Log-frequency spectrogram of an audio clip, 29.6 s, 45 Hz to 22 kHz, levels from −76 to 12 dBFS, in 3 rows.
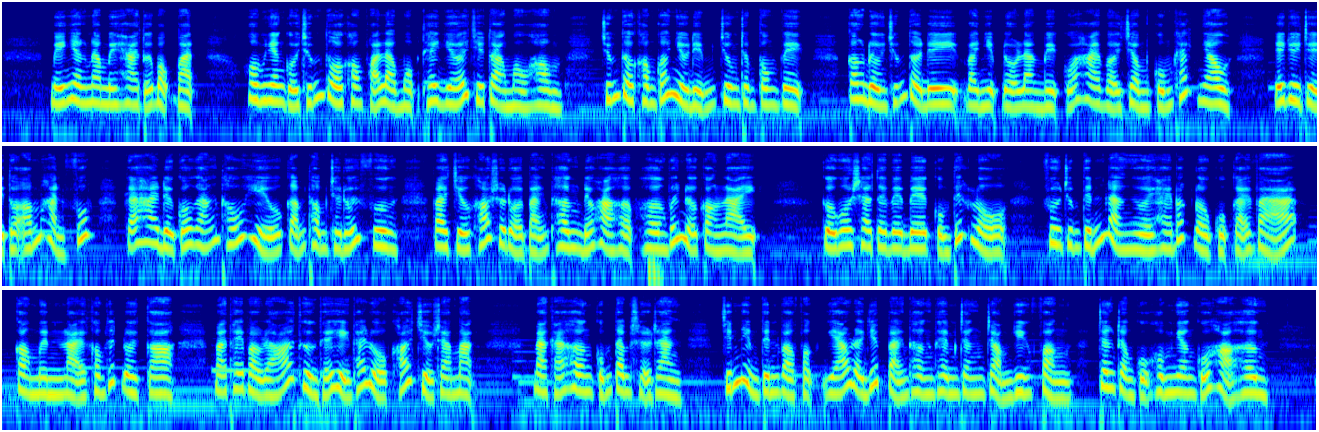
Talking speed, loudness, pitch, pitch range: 305 wpm, -23 LUFS, 240 Hz, 225-265 Hz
